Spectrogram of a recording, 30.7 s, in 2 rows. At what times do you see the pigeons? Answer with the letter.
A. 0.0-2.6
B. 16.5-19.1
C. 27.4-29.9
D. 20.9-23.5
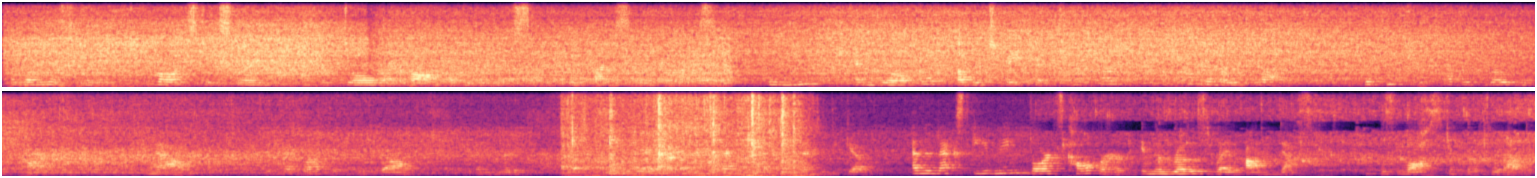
D.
